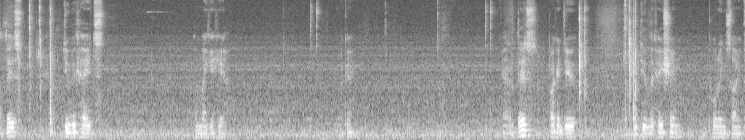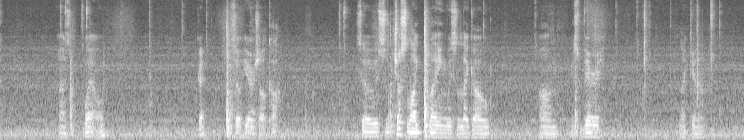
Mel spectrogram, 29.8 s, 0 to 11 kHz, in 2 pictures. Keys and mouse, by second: 0.9 shift+d, 6.2 click, 7.6-8.7 middle drag, 11.6 KP_3, 12.6 shift+d, 16.1 click, 17.3 middle click, 18.5 middle click, 24.5-25.6 middle drag, 27.2 middle click, 27.8 middle click, 29.2 middle click.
